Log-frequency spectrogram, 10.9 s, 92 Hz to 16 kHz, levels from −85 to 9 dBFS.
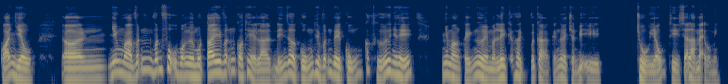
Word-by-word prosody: quá - - +4
nhiều, 125 -9 +2 0.4
ờ, 120 0 +5 0.4
nhưng 180 +6 -1
mà 155 -4 +5
vẫn 215 +11 -3
vẫn 205 +2 -1
phụ 235 +1 0
mọi 155 0 +2
người 155 -1 +4
một 150 +1 +1
tay, 175 +3 +7
vẫn 190 +3 -3
có - - +2
thể 145 - -1
là 110 0 0
đến 120 +8 -4
giờ 185 - +4
cúng 130 +4 -2
thì 175 - +2
vẫn 145 +5 -2
về 155 -4 +4
cúng 130 +7 -4
các 225 - -9
thứ 140 +9 +1
như 170 - 0
thế. 150 +2 +3 0.5
Nhưng 170 0 -2
mà 140 - +4
cái 110 0 -2
người 150 -3 +2
mà 115 -1 -1
lên 140 +5 +3
kế - - -12
hoạch 150 -3 -2
với 135 - -4
cả 95 -9 -1
cái - - -10
người 135 -4 -1
chuẩn 105 -4 -8
bị 105 -2 -4 0.5
chủ 100 - +1
yếu 100 - -1
thì 115 -4 -5
sẽ - - -1
là - - +3
mẹ - - -1
của 95 - -9
mình. 95 +1 -14
145 Hz, 270 wpm, -24 LUFS, 120-170 Hz, 0.5 s, tay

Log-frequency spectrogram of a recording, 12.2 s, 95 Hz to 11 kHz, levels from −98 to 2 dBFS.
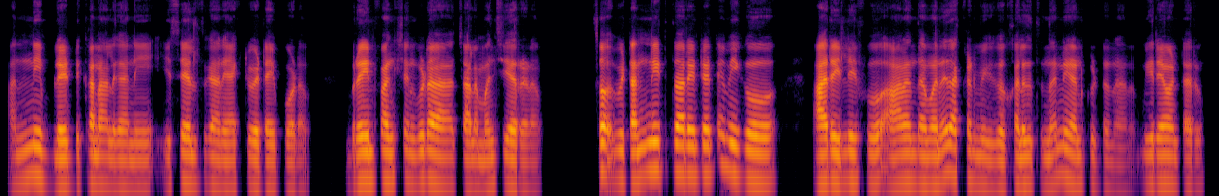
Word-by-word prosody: అన్ని 145 +5 -2
బ్లడ్ 120 0 +2
కణాలు 125 -2 0
గానీ, 115 0 -6 0.2
ఈ - - -7
సెల్స్ 130 -1 0
గానీ 115 -1 -1
యాక్టివేటయిపోడం, 115 -1 -4 0.4
బ్రెయిన్ 135 +1 +4
ఫంక్షన్ 135 -1 -1
గూడా 140 -1 +5 0.3
చాలా 115 0 0
మంచిగ 120 +2 -7
జరగడం. 110 -1 -4 0.6
సో, 175 - +7 0.2
వీటన్నిటి 160 +5 +2
ద్వార 165 -1 +7
ఏంటంటే, 160 +4 0
మీకు 150 -3 +2 0.7
ఆ - - +10
రిలీఫు, 135 0 -2 0.2
ఆనందమనేది 130 +3 +2
అక్కడ 145 -2 -6
మీకు 115 -2 -7
గు 110 - -3
కలుగుతుందని 120 +3 -4
నే - - +1
అనుకుంటన్నాను. 115 -4 -13
మీరేవంటారు? 130 - -2
130 Hz, 145 wpm, -26 LUFS, 115-140 Hz, 0.7 s, ఆ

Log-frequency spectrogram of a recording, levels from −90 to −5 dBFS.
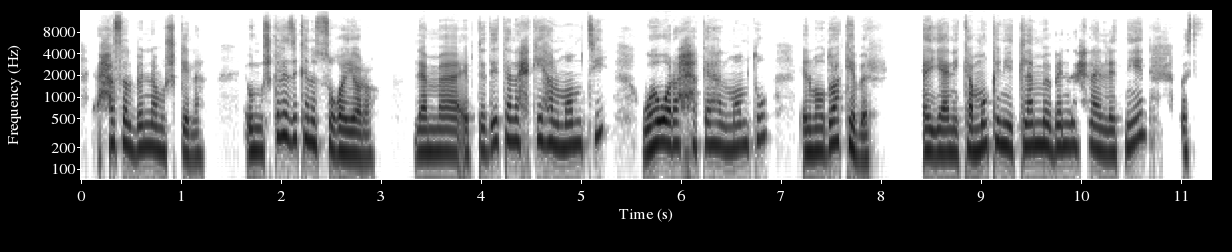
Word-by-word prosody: حصل 230 -2 0
بينّا 200 +2 0
مشكلة، 165 -4 -3 0.4
والمشكلة 185 +11 +1
دي 260 - -1
كانت 255 -4 +1
صغيّرة، 165 -6 +1 0.4
لمّا 175 -1 +1
ابتديت 195 - -2
أنا 245 -1 +2
احكيها 245 0 0
لمامتي 225 - -1 0.3
وهو 225 +6 +7
راح 225 0 +1
حكاها 220 0 -2
لمامته، 215 +8 -3 0.3
الموضوع 180 +6 +3
كبِر، 170 -12 -1 0.3
يعني 175 -1 +2
كان 180 +3 +1
ممكن 220 +5 +2
يتلَم 215 +1 +2
بينّا 205 +2 0
إحنا 205 -2 -1
الاتنين، 195 - -2 0.4
بس 175 - -6
205 Hz, 140 wpm, -22 LUFS, 180-230 Hz, 0.4 s, وهو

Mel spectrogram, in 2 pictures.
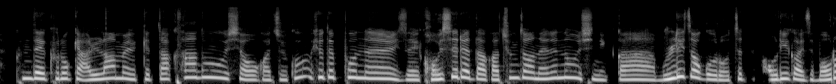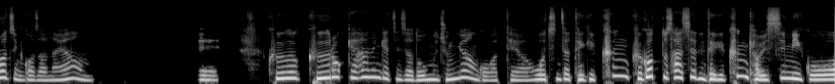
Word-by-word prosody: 근데 275 -1 +3
그렇게 265 -1 -2
알람을 260 +6 +1
이렇게 235 0 -4
딱 250 +3 -4
사 325 0 -1
놓으셔 285 -9 -1
가지고 215 - -5
휴대폰을 295 -5 +1
이제 215 -1 -2
거실에다가 240 -2 +1
충전을 290 -2 0
해 - - 0
놓으시니까 220 -8 -1
물리적으로 250 - +3
어쨌든 240 +4 -7
거리가 235 +2 +1
이제 210 +1 -6
멀어진 235 +3 +1
거잖아요. 205 +2 -3 1.0
네. 205 -1 -2 0.5
그 280 +1 +3
그렇게 305 +3 +2
하는 335 +2 0
게 280 -4 -2
진짜 215 -3 -3
너무 215 +3 +1
중요한 255 +5 0
것 190 -2 -7
같아요. 190 +1 -7
어 225 - +4
진짜 240 +1 -2
되게 220 +1 0
큰 395 -2 -2
그것도 345 +5 +3
사실은 315 -2 +2
되게 235 -2 +3
큰 380 - -2
결심이고 230 -3 +3
250 Hz, 350 characters per minute, -17 LUFS, 215-300 Hz, 1.0 s, 어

